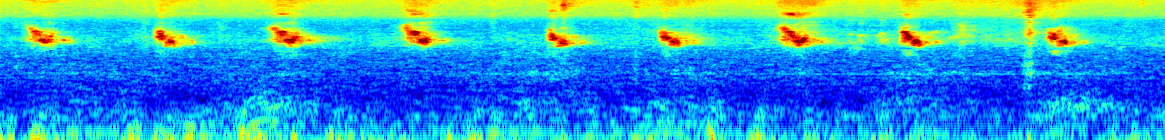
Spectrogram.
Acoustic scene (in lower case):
park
